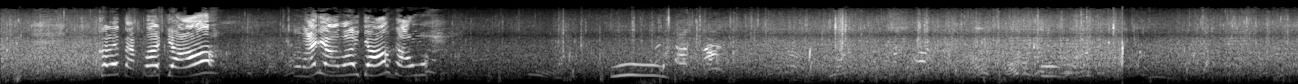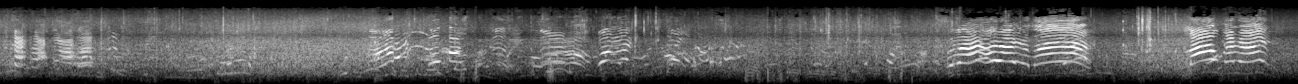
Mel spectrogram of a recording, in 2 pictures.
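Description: A young boy laughs and squeals close by.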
